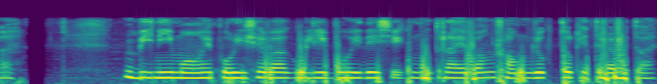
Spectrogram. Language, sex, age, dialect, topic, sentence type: Bengali, female, 36-40, Standard Colloquial, banking, statement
